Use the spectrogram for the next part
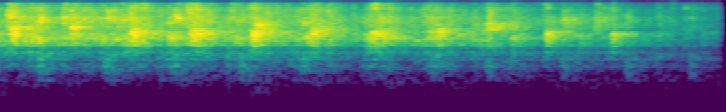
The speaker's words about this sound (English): GNOME Calendar and GNOME Photos are going to be our new core apps, so let's give a big round of applause for the maintainers of those applications.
